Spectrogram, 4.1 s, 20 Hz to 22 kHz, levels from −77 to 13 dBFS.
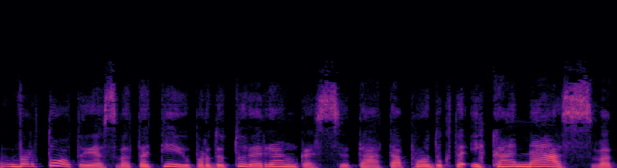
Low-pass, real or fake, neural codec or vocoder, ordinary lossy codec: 14.4 kHz; real; none; MP3, 64 kbps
